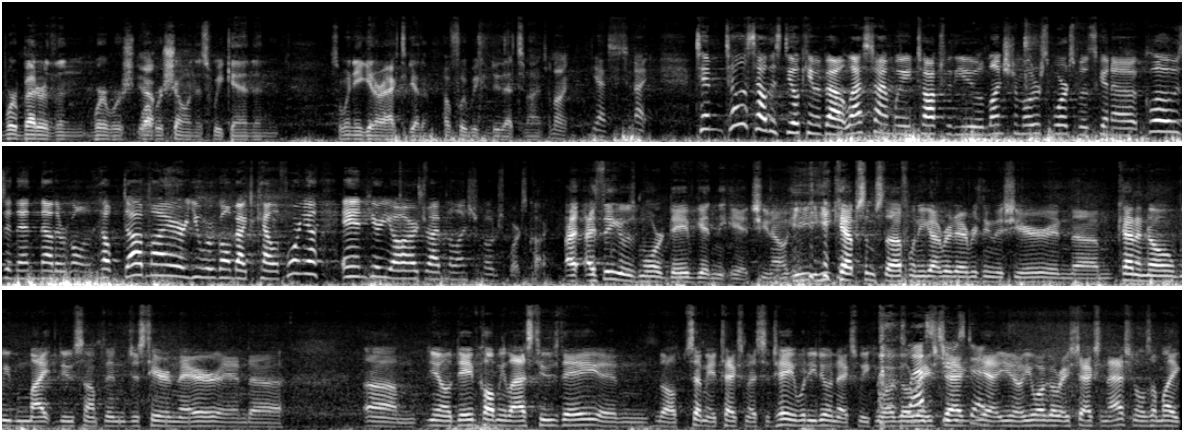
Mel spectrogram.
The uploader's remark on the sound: From the AGCO Jackson Nationals. Live from Jackson Motorplex.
